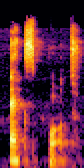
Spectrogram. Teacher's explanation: if it's as a noun the first syllable will receive the stress second one will be unstressed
